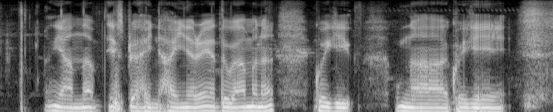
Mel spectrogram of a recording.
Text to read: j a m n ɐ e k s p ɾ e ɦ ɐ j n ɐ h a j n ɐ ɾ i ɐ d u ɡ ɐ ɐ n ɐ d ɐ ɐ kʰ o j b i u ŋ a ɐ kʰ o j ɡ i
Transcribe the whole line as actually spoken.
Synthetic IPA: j a m n ɐ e k s p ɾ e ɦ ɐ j n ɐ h a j n ɐ ɾ e ɐ d u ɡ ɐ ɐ m ɐ n ɐ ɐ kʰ o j ɡ i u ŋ a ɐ kʰ o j ɡ i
